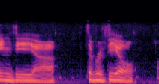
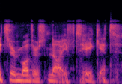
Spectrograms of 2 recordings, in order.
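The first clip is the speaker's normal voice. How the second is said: put-on deep, low voice; 2 semitones lower than usual. Retelling a game trailer scene, imitating a deep voice. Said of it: "someone off screen with a deep voice".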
